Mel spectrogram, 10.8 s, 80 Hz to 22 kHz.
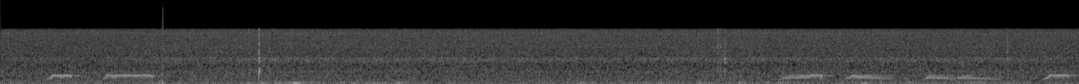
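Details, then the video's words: Fox noises from a Suffolk garden trail camera, 19th to 20th July 2022: two flat mid-pitched whines at the start, then a burst of four or five wavering, slightly falling whimpers later on, over continuous background hiss. "lots of cute fox noises and a fox sneeze"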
